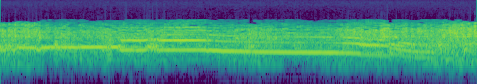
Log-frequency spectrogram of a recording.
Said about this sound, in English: It flashed through the town and up the road leading to the castle, and in the back of it, the devil dogs ran, snarling and howling.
